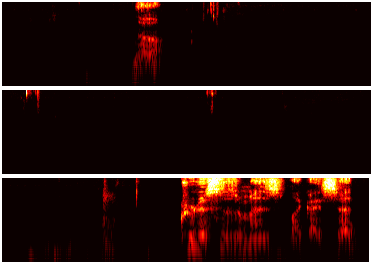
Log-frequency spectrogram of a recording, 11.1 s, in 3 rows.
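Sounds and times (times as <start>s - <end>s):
wet mouth clicks and smacks: 1.9s - 2.3s, 3.9s - 4.2s, 5.7s - 5.9s
low muffled bumps: 7.6s - 9.0s.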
